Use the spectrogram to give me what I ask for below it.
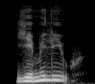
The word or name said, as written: hjemmeliv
